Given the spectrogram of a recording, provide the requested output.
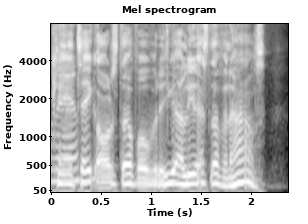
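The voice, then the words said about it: Southern US accent. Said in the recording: “I don't like your southern lingo. ... Your southern ... accent.”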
